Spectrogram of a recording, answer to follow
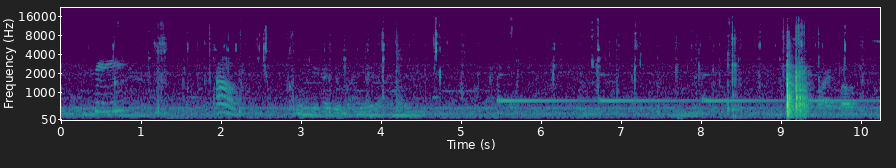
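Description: A toddler eating with her fingers from a bowl: faint chewing and small handling sounds over quiet voices in the background, with a thin steady tone from about halfway and one sharp knock near the end.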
